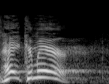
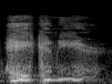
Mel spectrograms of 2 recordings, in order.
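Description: First: The voice is raised and loud. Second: The voice is lowered and quiet. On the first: It is ordinary news. "You raise your voice. That's news" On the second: It is gossip shared in secret. "When you have to lower your voice, show something is up"

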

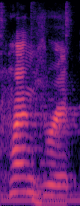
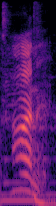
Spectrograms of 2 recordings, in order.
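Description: First: The R sound in the word is clearly pronounced. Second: The R sound in the word is dropped. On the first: The speaker calls it wrong. "he said 100" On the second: The speaker calls it right. "Let the R's go. It's just hunted"

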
